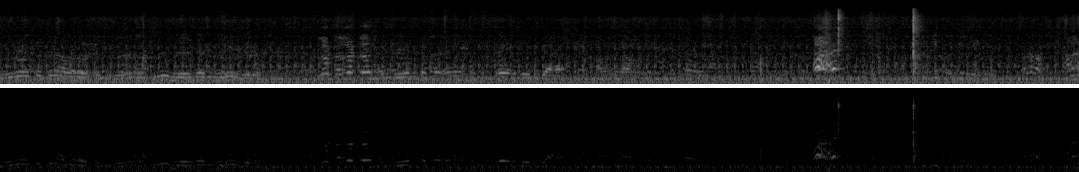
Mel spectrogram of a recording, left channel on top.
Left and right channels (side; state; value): right; quieter; 20.1 dB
